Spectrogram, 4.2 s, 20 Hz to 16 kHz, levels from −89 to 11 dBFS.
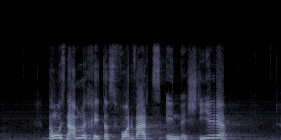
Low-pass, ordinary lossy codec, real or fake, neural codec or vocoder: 10.8 kHz; none; real; none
